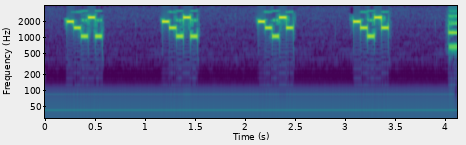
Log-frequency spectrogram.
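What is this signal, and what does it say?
Five-tone selective call (ZVEI), heard as quick runs of five tones, tones of about 70 ms. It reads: 85101 85101 85105 85105
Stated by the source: Five-tone ZVEI selective call 85100 received on an SDR.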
